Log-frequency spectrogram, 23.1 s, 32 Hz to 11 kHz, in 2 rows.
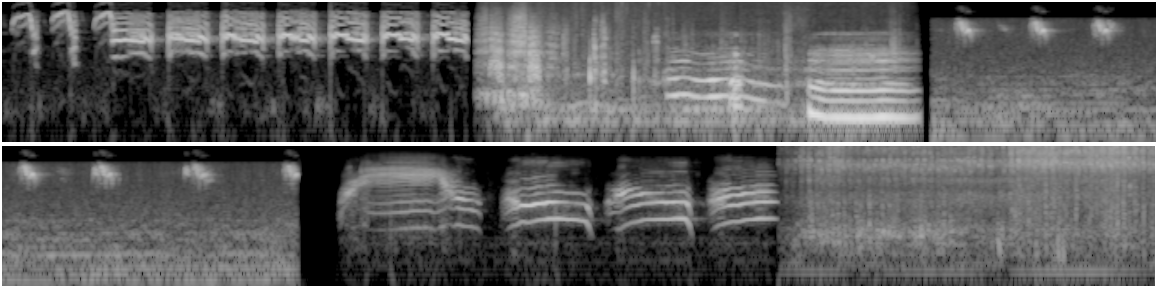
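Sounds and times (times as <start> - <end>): small bird chirping: 9.5 - 12.8, 13.4 - 13.7, 19.3 - 23.0
cat meowing: 14.9 - 18.1.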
